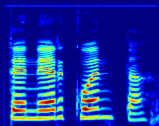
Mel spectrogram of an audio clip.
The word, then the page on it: tener cuenta: spanish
